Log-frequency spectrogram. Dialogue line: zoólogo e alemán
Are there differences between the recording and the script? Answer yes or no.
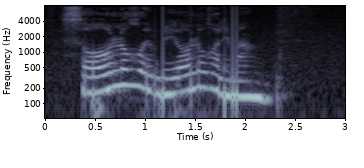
yes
